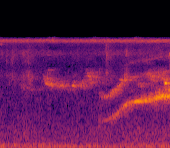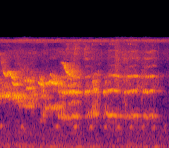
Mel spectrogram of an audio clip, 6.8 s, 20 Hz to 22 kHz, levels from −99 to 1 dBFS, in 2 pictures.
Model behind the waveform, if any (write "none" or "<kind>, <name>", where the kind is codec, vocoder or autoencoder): none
